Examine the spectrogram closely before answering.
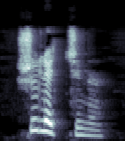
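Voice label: "шыльӧдчыны", Komi, female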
